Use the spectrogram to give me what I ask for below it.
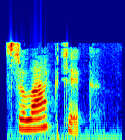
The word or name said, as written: stalactic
